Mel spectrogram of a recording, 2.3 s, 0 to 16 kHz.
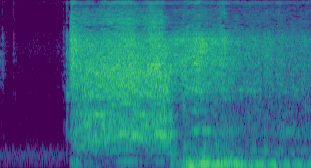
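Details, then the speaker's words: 1966 Dodge Charger, not started in a while, just fitted with an electric fuel pump relay, gas pumped a little: quick crank, fires almost at once and settles into steady even idle with no throttle; healthy start. "Holy cow. Not even hitting the gas. Nice. She's ready. Heck yeah. Well, she fired up easy."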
